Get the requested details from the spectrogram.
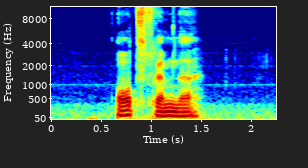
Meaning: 1. comparative degree of ortsfremd 2. inflection of ortsfremd: strong/mixed nominative masculine singular 3. inflection of ortsfremd: strong genitive/dative feminine singular
- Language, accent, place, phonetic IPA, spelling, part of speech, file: German, Germany, Berlin, [ˈɔʁt͡sˌfʁɛmdɐ], ortsfremder, adjective, De-ortsfremder.ogg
